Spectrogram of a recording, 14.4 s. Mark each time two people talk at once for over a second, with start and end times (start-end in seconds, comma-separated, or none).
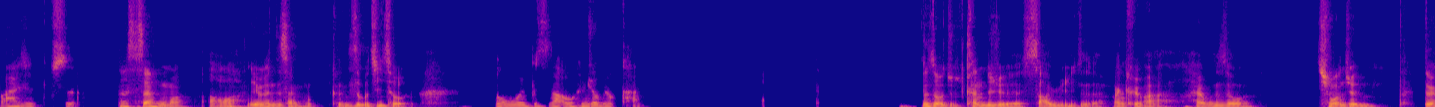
none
